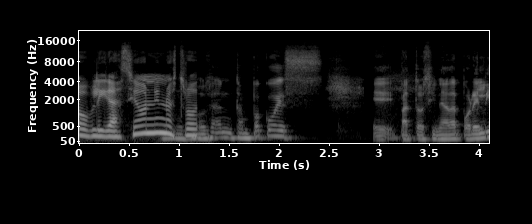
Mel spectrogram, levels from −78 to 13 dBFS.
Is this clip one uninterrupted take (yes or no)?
no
